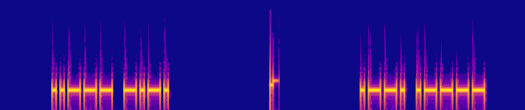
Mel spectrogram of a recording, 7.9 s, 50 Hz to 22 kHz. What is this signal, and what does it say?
Morse code, heard as a keyed tone, about 20 wpm, 700 Hz. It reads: 2C P1
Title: Single-Letter Single-Number 20wpm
